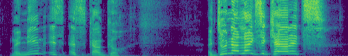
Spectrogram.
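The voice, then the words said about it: Put-on French accent. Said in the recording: “I put on a French accent.”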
